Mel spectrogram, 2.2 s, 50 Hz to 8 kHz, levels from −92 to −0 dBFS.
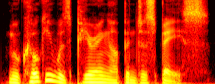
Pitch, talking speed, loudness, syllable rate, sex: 115 Hz, 165 wpm, -18 LUFS, 5.6 syllables/s, male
